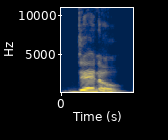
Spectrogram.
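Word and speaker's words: Desnoes: why Deno is spelled d-e-s-n-o-e-s but pronounced denno it's a French name the most famous Deno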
